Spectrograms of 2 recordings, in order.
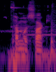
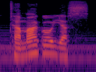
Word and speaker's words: tamagoyaki: Once that's finished, I start making the spinach tamagosaki. I think that's pretty good. Tamagosaki. Sorry, chicken. Let me try to pronounce this. Tamagoyaki.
